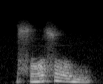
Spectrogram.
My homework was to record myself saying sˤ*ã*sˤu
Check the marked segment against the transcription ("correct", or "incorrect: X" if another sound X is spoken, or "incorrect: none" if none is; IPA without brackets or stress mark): incorrect: ə̃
